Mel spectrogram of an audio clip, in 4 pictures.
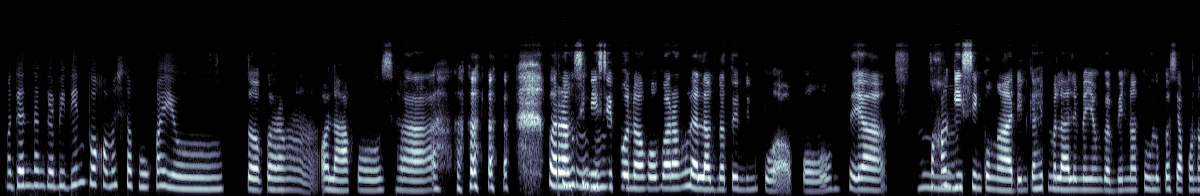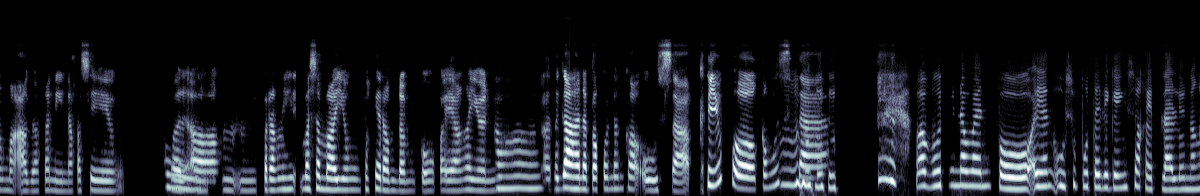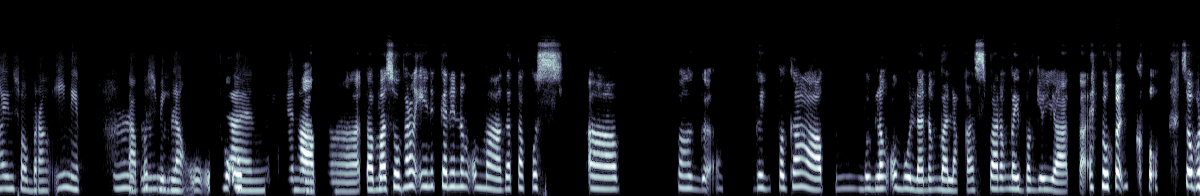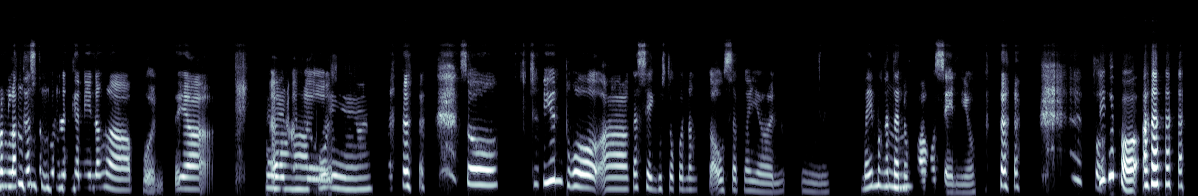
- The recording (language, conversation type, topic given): Filipino, unstructured, Paano mo napagsasabay ang trabaho at pamilya?
- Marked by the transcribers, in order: drawn out: "kayo?"; laugh; laugh; tapping; laughing while speaking: "Kayo po"; laugh; laughing while speaking: "ewan ko"; laugh; laugh; laugh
